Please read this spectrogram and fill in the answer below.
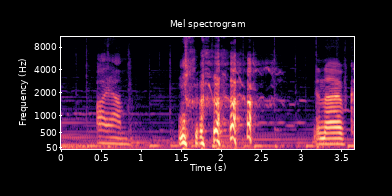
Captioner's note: laughing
